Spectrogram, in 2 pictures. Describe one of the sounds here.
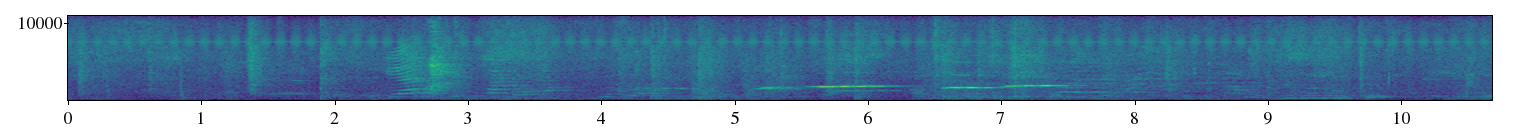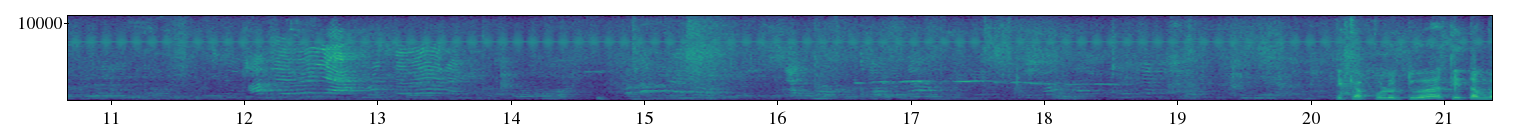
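Young boys talk and call out nearby.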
